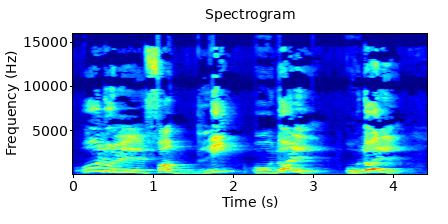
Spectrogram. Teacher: أنا لفظت لام مضمومة، لام ساكن، أولو بسبب التقاء الساكنين اللي هو حرف المد واللام الساكنة سقط حرف المد في الوصل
